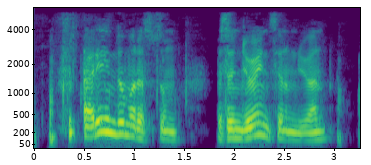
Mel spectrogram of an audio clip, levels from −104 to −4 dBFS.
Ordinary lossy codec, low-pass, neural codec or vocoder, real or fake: MP3, 48 kbps; 5.4 kHz; none; real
